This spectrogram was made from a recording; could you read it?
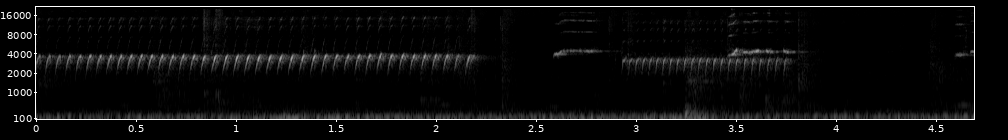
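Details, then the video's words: Morning canary song used for pairing birds: a fast, even, high trill lasting about two seconds, then a short gap and a second, slightly lower rolled trill, with faint chirps and a low background hum. "penjodoha burung kenari dipagi hari"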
